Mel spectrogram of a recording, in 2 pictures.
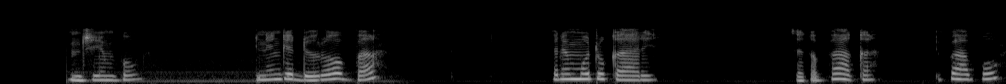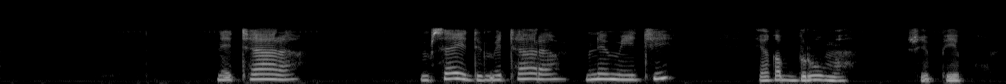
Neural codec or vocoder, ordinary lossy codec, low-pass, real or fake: none; Opus, 32 kbps; 5.4 kHz; real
